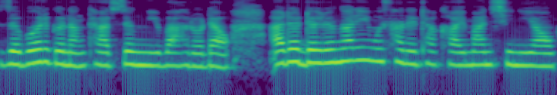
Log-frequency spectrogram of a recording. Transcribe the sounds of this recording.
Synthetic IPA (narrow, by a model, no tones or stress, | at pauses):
zɯbɯɾɡɯnaŋtʰatzɯŋnibaɦɾodawa̰ɾɯdəɾɯŋaɾimɯsanɯtʰakʰajmansinijaw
